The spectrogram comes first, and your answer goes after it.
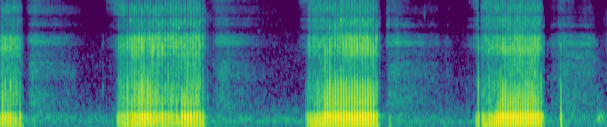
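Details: Sleeping Labrador Retriever puppy snoring indoors: three loud, rasping breaths about a second long, each with a broad rough buzz, separated by quiet pauses of roughly two seconds.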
